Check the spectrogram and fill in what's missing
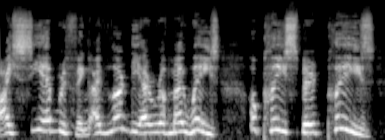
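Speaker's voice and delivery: high, loud, anguished begging; desperate pleading. Acted. Jackson begging the silent spirit for mercy, anguished.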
